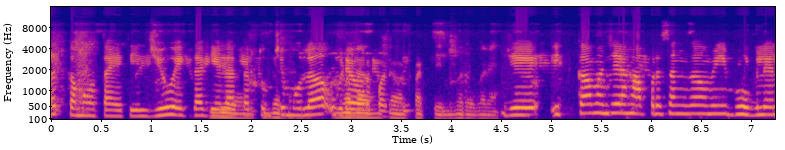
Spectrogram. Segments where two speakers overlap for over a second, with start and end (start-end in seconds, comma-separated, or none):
1.7-3.5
